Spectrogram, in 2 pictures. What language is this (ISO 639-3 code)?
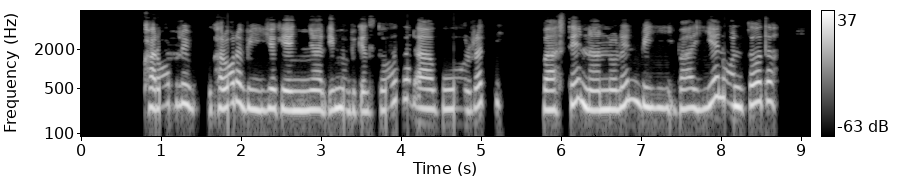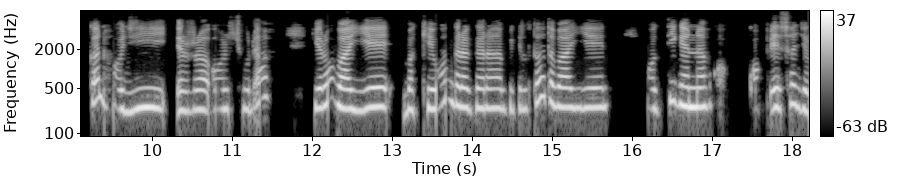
orm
